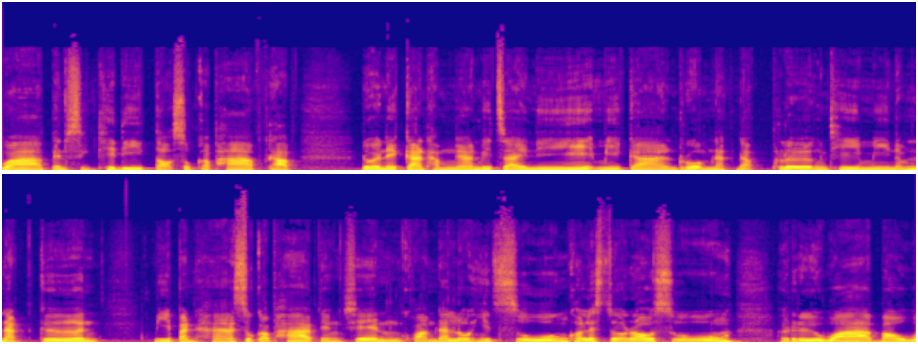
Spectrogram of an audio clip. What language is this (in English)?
Thai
